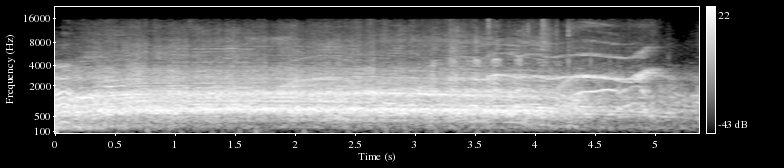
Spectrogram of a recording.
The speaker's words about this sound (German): Selbst nach zehn Jahren Battle Rap gibt es den großen Applaus für sowas.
